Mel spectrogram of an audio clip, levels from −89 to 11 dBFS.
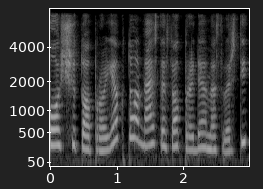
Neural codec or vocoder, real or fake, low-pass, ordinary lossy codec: none; real; 7.2 kHz; AAC, 48 kbps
